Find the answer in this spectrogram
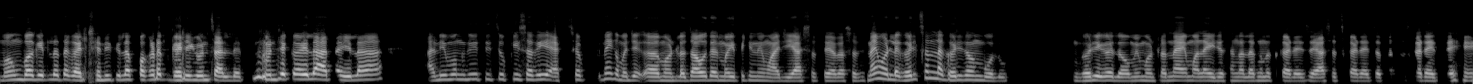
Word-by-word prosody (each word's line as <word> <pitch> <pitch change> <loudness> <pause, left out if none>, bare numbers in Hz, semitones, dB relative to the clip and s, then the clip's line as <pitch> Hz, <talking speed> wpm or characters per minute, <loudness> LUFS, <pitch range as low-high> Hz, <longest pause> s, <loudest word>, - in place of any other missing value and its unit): मग 205 +4 -2
बघितलं 225 0 +3
तर - - +3
घरच्यांनी 200 +1 +1
तिला 220 +1 +3
पकडत 220 +2 +3
घरी 195 +1 +5
घेऊन 205 0 +2
चाललेत. 180 -2 +3 0.2
म्हणजे 230 -1 +4
कळलं 235 0 +7
आता 220 -2 +5
हिला 215 +4 +3 0.5
आणि 205 +5 -3
मग 235 +1 -4
मी 240 +1 -6
ती 235 - -11
चुकी 235 +1 -8
सगळी 225 +1 0
ॲक्सेप्ट 210 +3 -4
नाही 260 0 -2
का, 230 - -4
म्हणजे 190 0 -4 0.2
म्हंटलं, 180 -1 -2
"जाऊ 190 +1 +3
द्या, 195 0 0
मैत्रीण 185 +1 -4
आहे 180 - -6
माझी, 165 0 -1
असंच 170 +2 -15
आहे, 165 - +1
तसच." 165 +1 -9
नाही 245 +5 +4
म्हटलं, 235 -6 +1
"घरी 200 +3 0
चल 300 - -2
ना, 260 -3 +2
घरी 195 -2 -1
जाऊन 205 -1 -2
बोलू." 165 -2 -6 0.8
घरी 180 +2 +2
गेलो. 175 -3 0
मी 175 +2 -6
म्हटलं, 175 -1 -5
"नाही, 185 -1 +3
मला 175 -1 -1
हिच्यासंगं 170 0 -3
लग्नच 175 +1 -4
करायचंय, 165 -1 -1
आसंच 165 +2 -3
करायचं, 165 -1 -3
तसंच 170 - -20
करायचंय." 175 0 -1
190 Hz, 215 wpm, -25 LUFS, 175-220 Hz, 0.8 s, कळलं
